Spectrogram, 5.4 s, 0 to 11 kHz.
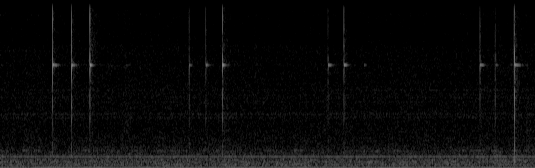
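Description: Long almond-shaped nails slowly tap a small, empty, hollow blue glazed ceramic egg cup, making 11 short, bright, high clinks in loose groups of two or three. Each tap rings only briefly over a quiet background with a faint steady hum.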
